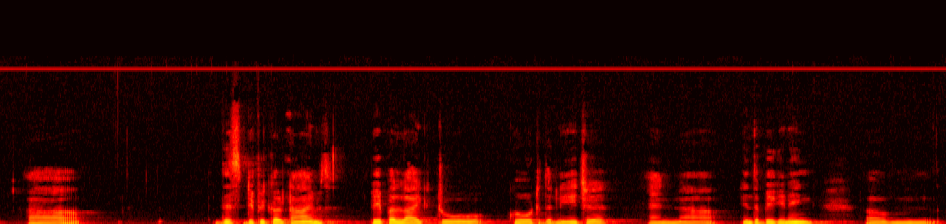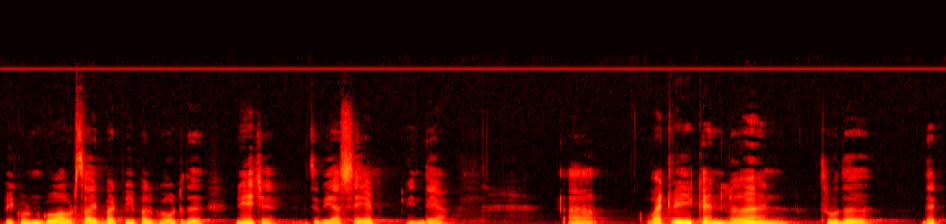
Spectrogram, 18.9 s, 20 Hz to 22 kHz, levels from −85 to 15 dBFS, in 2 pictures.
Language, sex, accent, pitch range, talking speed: English, male, Indian, 115-135 Hz, 130 wpm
